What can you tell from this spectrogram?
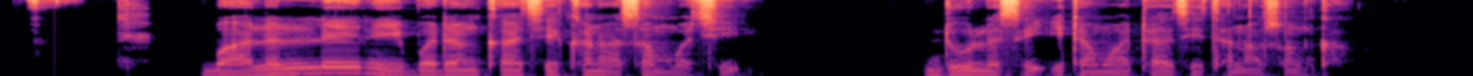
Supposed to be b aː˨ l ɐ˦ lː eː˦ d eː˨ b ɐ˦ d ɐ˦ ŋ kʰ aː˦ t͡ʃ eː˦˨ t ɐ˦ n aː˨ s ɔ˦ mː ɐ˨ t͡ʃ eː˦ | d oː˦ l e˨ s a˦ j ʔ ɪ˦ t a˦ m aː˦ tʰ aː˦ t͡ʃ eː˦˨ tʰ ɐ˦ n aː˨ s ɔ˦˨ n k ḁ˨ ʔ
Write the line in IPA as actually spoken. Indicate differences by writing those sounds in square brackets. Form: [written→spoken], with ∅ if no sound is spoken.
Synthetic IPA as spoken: b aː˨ l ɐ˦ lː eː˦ [d→n] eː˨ b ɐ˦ d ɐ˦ ŋ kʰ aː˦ t͡ʃ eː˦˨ [t→k] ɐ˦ n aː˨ s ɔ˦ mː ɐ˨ t͡ʃ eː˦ | d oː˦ l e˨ s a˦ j ʔ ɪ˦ t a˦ m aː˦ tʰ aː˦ t͡ʃ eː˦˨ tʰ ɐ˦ n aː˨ s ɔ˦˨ [n→ŋ] k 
